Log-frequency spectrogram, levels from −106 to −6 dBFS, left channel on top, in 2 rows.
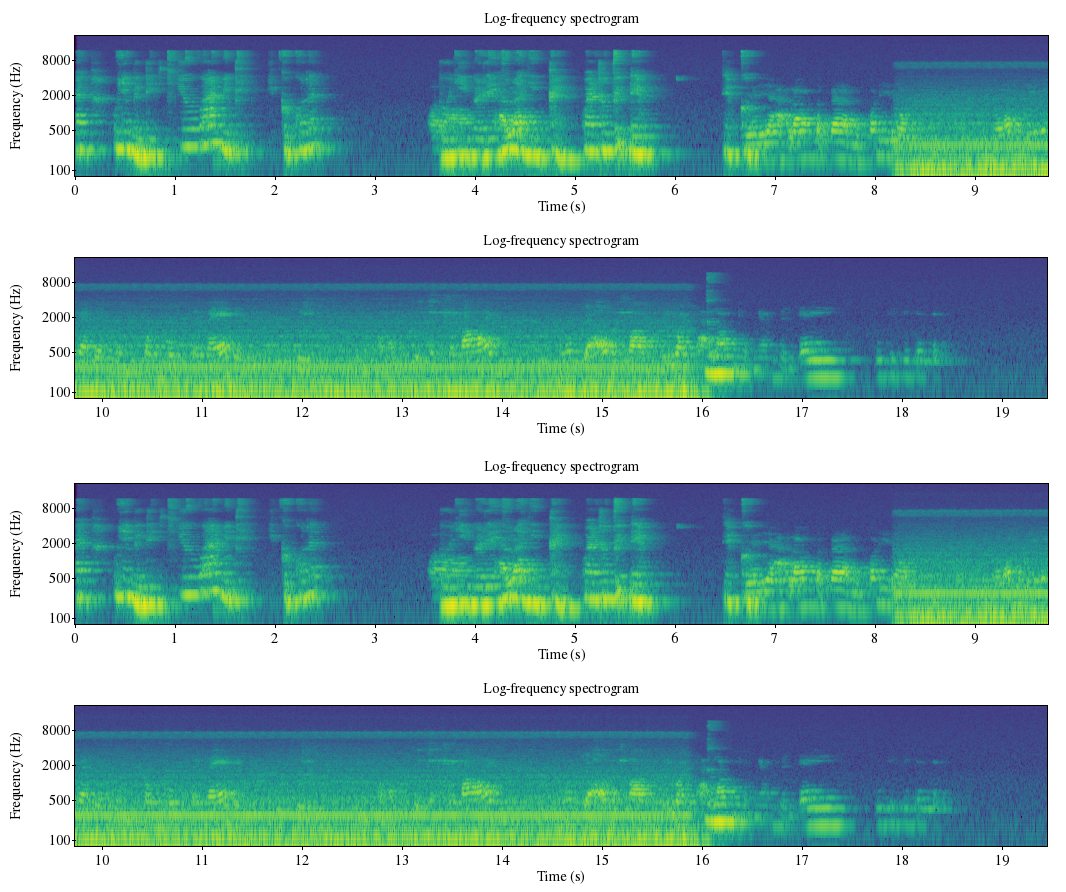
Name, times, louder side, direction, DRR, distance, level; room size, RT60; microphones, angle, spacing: voice 1, 0.0-1.7 2.1-2.4 3.6-5.8 6.5-6.8 16.0-16.3, equal, 55° left, -4 dB, 2.7 m, -23 dB
voice 2, 3.5-4.6 6.7-8.6 9.1-14.0 14.5-17.4 17.7-18.3, left 1 dB, 5° left, -2 dB, 1.4 m, -30 dB
sound 1, 8.2-15.9, equal, 40° right, 1.8 m, -25 dB
5.9 x 4.4 x 4.4 m, 0.64 s
head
